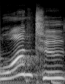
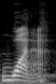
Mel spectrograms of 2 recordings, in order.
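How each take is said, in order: First: Both words are said fully and separately. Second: The words blend into one reduced word. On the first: "want to turns into" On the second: "turns into wanna"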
